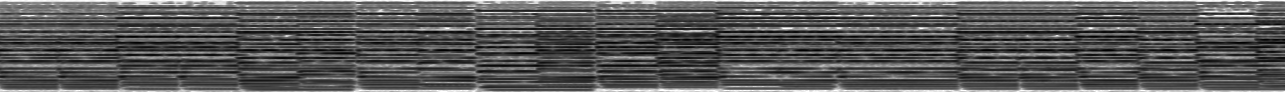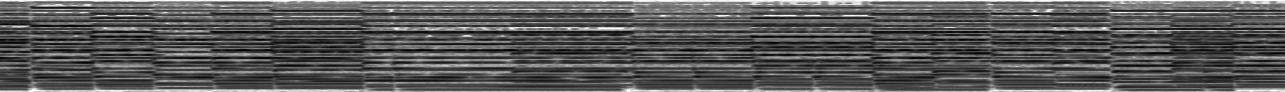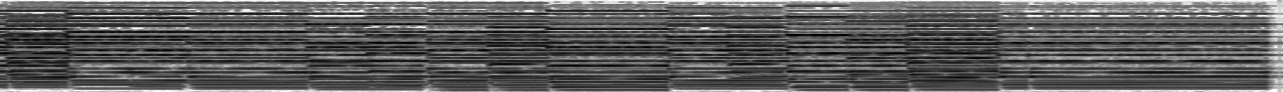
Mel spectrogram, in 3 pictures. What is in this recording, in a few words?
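holy holy holy, organ; piano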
